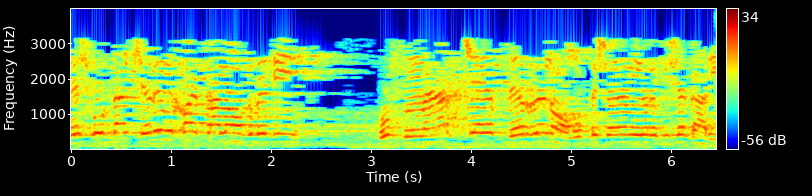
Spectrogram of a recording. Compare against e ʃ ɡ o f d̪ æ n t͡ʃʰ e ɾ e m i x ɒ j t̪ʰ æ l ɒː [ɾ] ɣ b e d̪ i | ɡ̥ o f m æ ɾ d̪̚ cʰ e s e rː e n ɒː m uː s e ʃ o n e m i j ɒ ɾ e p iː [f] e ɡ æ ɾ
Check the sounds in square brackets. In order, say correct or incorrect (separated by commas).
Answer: incorrect, incorrect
